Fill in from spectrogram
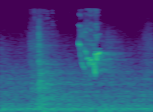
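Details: Budgerigar, one of three kept together and playing affectionately, gives a single short chirp that sweeps downward, preceded by a faint soft rustle, with a low steady hum in the background.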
